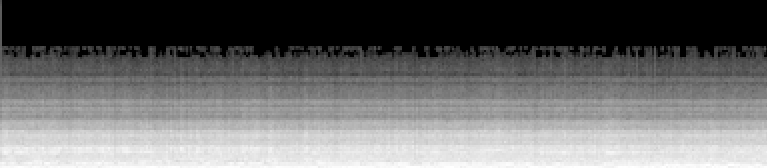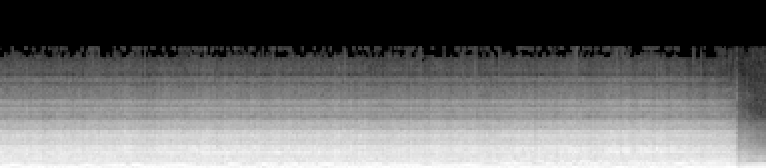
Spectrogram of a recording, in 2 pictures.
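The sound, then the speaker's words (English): A loud, sustained electric guitar played with distortion and no reverb drones steadily with a shimmering, wavering chorus-like quality, dense and unbroken for about fifteen seconds before cutting off abruptly, with no talking. “And so when you throw it on distortion and do this, you get like a cool like.”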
